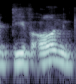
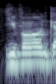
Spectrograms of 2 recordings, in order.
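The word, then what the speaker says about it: Dibon: And, you know, you can, you know, Divon God to this day is called, you know, Diban, and, you know, same exact word, just with an Arabic pronunciation, or Diban.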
